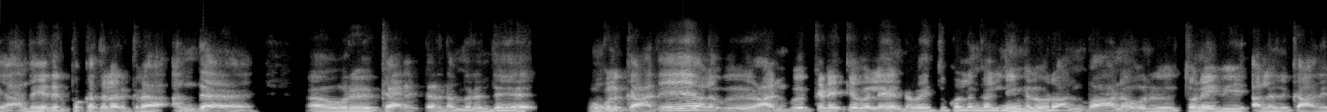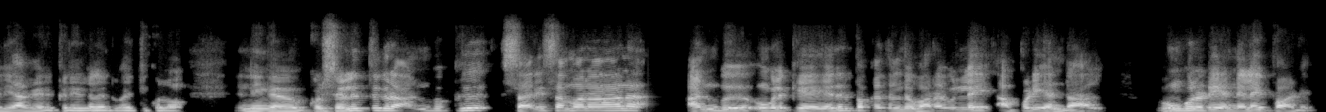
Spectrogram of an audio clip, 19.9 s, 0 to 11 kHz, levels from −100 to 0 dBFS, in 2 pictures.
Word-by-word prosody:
அந்த 125 - -3
எதிர் 175 +4 -2
பக்கத்தில 150 -5 +1
இருக்கிற 130 -1 0 0.2
அந்த 155 +3 0 0.8
அ - - +5 0.2
ஒரு 125 0 +1 0.2
கேரக்டர் 135 -2 0
இடமிருந்து, 115 +1 -2 0.7
உங்களுக்கு 165 +1 0
அதே 175 +3 -2 0.2
அளவு 160 -6 -5 0.3
அன்பு 150 +2 -1
கிடைக்கவில்லை 145 -2 +2
என்று 120 -2 -3
வைத்துக் 115 -1 -3
கொள்ளுங்கள். 100 -2 +2
நீங்க 120 0 +3
ஒரு 105 - +3
அன்பான 140 +6 0 0.2
ஒரு 120 -2 -3 0.2
துணைவி, 125 -1 +2 0.2
அல்லது 115 -1 -2
காதலியாக 115 -1 +1
இருக்கிறீர்கள் 105 0 0
என்று 95 -1 -7
வைத்துக் 100 - -6
கொள்வோம், 90 -1 -3 0.5
நீங்க 130 0 +3 0.3
கொ 130 - +2
செலுத்துகிற 195 +5 +3
அன்புக்கு, 180 +5 -3 0.3
சரிசமனான 185 +5 +2 0.6
அன்பு 165 0 -1 0.2
உங்களுக்கு 150 -2 0 0.2
எதிர் 185 +2 -2
பக்கத்தில 155 -4 -3
இருந்து 140 -4 0
வரவில்லை 155 +4 0 0.2
அப்பிடி 155 +1 -2
என்றால், 115 - +1 0.6
உங்களுடைய 175 -2 +3
நிலைப்பாடு, 160 +3 0
145 Hz, 130 wpm, -23 LUFS, 120-165 Hz, 0.8 s, அ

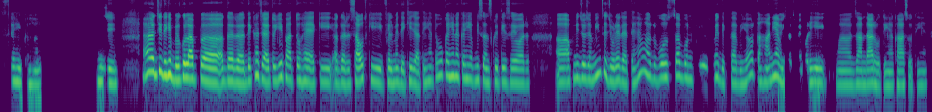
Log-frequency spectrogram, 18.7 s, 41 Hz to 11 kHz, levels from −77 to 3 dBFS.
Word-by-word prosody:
सही 190 -2 -1
कहा। 165 0 -4 1.2
हुँ, 190 0 +1
जी। 175 -2 0 0.5
अ, 300 +5 +6
जी 295 +2 +5
देखिए 260 0 +9
बिल्कुल 225 +3 +8
आप 215 0 +5
अ, 185 -3 +6
अगर 180 -1 +3
देखा 195 +7 +1
जाए 200 -6 +3
तो 200 - 0
ये 220 +4 +1
बात 205 -4 -2
तो 205 - 0
है 185 -3 0
कि 185 +2 -6 0.2
अगर 175 -1 -2
साउथ 185 +4 +3
की 185 -4 -2
फिल्में 185 0 -1
देखी 170 +3 -2
जाती 175 +2 -3
हैं, 195 0 -5
तो 245 - -5
वो 260 - -2
कहीं 250 -1 +1
न 240 - +2
कहीं 220 -1 -3
अपनी 205 0 -4
संस्कृति 185 -1 -3
से 180 +1 -2
और 175 -1 -2 0.6
अ, - - -4 0.2
अपनी 220 +4 -3
जो 220 0 +1
ज़मीन 215 +7 -1
से 285 -3 -1
जुड़े 195 0 0
रहते 175 -2 -4
हैं 235 +10 -4
और 240 -4 -3
वो 230 +1 +3
सब 230 0 -3
उनकी 230 - -5
उसमें 235 - -6
दिखता 175 0 -5
भी 165 - -4
है 195 - -3
और 275 - -4
कहानियाँ 190 +6 0
भी 185 - -1
सच - - -15
में - - -14
बड़ी 180 0 -1
अ, 160 -6 -8
जानदार 170 0 0
होती 155 -1 -6
हैं, 155 - -5
खास 160 -1 -3
होती 155 +1 -11
हैं। 155 - -10
190 Hz, 205 wpm, -23 LUFS, 175-220 Hz, 1.2 s, देखिए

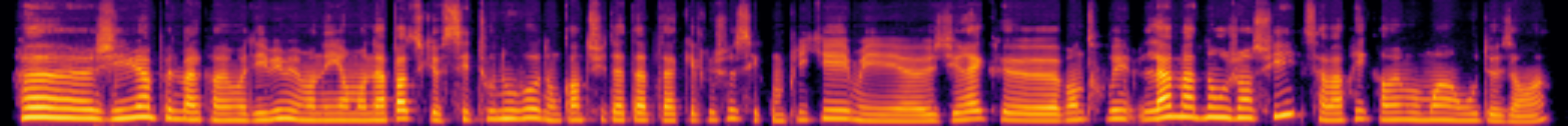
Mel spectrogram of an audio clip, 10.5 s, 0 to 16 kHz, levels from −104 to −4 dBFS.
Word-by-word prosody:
Heu, 270 -3 +7
j'ai 235 +1 0
eu 265 +3 +4
un 290 -1 +5
peu 260 -1 -2
de 235 - -5
mal 215 -1 +2
quand 205 - -4
même 195 0 -1
au 195 - -2
début, 205 +4 -2
même 235 -4 -1
en 200 0 -3
ayant 195 0 -2
mon 195 0 -3
appart, 205 +5 +5
parce 245 - -8
que 205 -4 -4
c'est 220 +4 -3
tout 235 +3 -8
nouveau 245 +2 0
donc 195 -3 -8
quand 205 - 0
tu 220 +1 -9
t'adaptes 205 -2 -1
à 195 - +1
quelque 195 +1 -10
chose, 240 +3 -8
c'est 200 - -8
compliqué 210 +7 -5
mais 180 -4 -5
heu, 175 +1 -2
je 175 - -13
dirais 215 +4 0
qu'avant 195 -3 -1
de - - -11
trouver 240 +1 -4
là, 260 +7 +6
maintenant, 285 -1 +3
où - - +2
j'en 265 0 +1
suis 320 +8 -1
ça 220 - -5
m'a 195 0 0
pris 235 +3 -9
quand 215 -2 -4
même 210 0 -3
au 210 - -5
moins 205 0 -1
1 - - -5
ou 190 +1 -7
2 175 -3 -7
ans, 155 0 -4
hein. 175 - -7
210 Hz, 310 wpm, -23 LUFS, 195-245 Hz, -, Heu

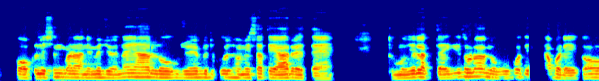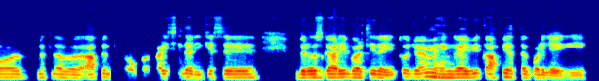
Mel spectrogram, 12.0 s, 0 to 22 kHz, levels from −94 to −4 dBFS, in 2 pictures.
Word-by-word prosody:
Population 135 +4 -1
बढ़ाने 130 -2 +1
में 130 +1 0
जो 130 - -2
है 120 - -3
ना 135 +4 -4
यहाँ 150 -1 +4
लोग 130 -2 -1
जो 130 - -2
हैं 130 - 0
बिल्कुल 135 +1 -4
हमेशा 125 +2 -2
तैयार 125 0 +4
रहते 120 -5 -1
हैं। 95 0 -3 0.6
तो - - -11
मुझे 120 +4 +1
लगता 145 -3 +2
है 125 - +1
कि 150 +3 -5
थोड़ा 165 +1 +3
लोगों 130 -4 -4
को 155 - -3
देखना 135 -1 -6
पड़ेगा 105 -2 -1
और 135 0 -1
मतलब 130 -3 -3
आपने 125 +3 +2
देखा 135 - -13
होगा, - - -8 0.2
इसी 135 - -12
तरीके 130 -2 -2
से 135 +1 -2 0.7
बेरोज़गारी 135 +1 +4
बढ़ती 130 +1 +2
रही 115 -4 +2
तो 150 - -1
जो 140 0 -1
है 140 - +1
महँगाई 130 -3 +4
भी 145 +2 0
काफ़ी 130 +3 +4
हद 140 - +1
तक 130 - 0
बढ़ 120 - +1
जाएगी। 100 0 -2
130 Hz, 230 wpm, -23 LUFS, 125-140 Hz, 0.7 s, यहाँ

